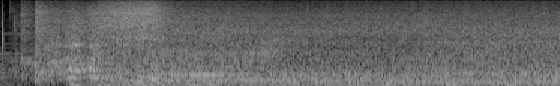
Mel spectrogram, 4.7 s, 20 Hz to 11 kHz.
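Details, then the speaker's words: Cheap Volvo just after new coil packs and a battery were fitted: it catches after brief cranking and settles into a smooth, even idle, nearly choked once, with revs higher than the earlier drops below about 1,000. "that sounds nice and smooth."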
